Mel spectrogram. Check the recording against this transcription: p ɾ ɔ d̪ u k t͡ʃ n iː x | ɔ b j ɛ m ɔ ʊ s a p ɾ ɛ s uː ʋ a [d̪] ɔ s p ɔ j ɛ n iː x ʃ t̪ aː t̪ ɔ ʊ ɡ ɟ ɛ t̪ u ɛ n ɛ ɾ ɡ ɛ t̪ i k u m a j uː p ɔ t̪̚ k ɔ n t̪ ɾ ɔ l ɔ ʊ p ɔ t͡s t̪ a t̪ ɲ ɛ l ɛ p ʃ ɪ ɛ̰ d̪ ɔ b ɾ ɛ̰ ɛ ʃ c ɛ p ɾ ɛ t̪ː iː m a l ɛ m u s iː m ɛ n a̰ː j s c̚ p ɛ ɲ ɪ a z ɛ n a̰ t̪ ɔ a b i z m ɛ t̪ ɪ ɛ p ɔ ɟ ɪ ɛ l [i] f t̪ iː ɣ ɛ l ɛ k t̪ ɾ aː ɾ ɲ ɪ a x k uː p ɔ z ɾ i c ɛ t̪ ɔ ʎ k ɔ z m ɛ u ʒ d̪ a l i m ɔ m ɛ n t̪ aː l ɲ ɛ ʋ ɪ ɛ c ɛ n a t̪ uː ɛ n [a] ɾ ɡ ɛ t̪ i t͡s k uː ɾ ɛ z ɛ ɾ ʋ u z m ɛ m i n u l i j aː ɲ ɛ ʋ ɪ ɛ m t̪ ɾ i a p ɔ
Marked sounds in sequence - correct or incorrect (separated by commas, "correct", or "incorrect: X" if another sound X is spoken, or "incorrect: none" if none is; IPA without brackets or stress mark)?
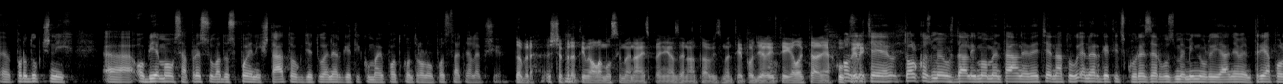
correct, correct, incorrect: ɛ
